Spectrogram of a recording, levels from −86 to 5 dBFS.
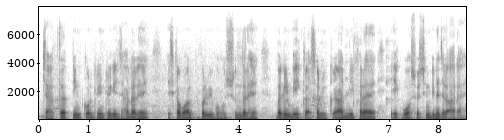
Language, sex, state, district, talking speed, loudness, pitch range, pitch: Hindi, female, Bihar, Araria, 195 wpm, -28 LUFS, 95-105 Hz, 100 Hz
